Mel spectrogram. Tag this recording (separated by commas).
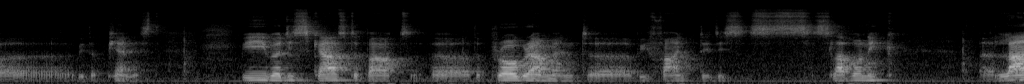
Speech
